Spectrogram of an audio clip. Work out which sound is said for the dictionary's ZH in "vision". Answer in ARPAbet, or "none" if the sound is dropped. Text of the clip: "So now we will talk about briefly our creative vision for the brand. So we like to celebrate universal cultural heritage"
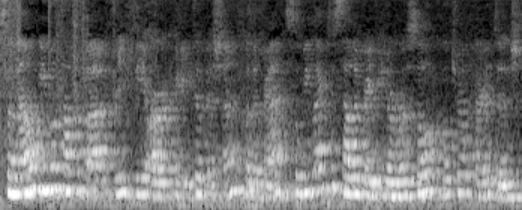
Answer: SH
